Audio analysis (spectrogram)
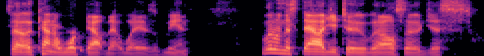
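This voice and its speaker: A man's voice: fairly low pitch, moderate pace, no room sound, clean studio sound. A middle-aged man from Georgia with a Southern US accent, chatting casually and folksily as a livestream guest answering viewer questions. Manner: folksy, colloquial. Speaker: livestream guest, toy collector.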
